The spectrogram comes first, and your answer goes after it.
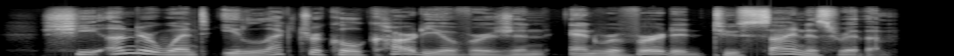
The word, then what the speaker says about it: cardioversion: The S makes a j sound, like the S in measure. Wrong. Cardioversion, flat. Correct. Cardioversion. Cardioversion. She underwent electrical cardioversion and reverted to sinus rhythm.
